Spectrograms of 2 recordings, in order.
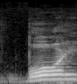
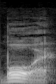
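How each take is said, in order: First: It is said in a casual, friendly tone. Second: It is said in a condescending, demeaning tone. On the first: It is a friendly, familiar way to address someone. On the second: It belittles the person being addressed.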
